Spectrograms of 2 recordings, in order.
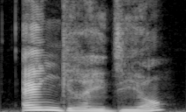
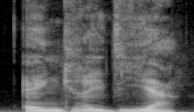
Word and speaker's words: ingrédient: Same thing with ingrédient. Because the I is in a separate syllable from the EN, we get ingrédient and not ingrédient.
